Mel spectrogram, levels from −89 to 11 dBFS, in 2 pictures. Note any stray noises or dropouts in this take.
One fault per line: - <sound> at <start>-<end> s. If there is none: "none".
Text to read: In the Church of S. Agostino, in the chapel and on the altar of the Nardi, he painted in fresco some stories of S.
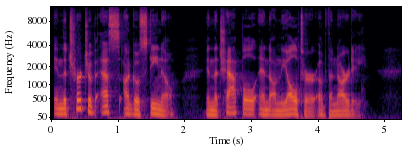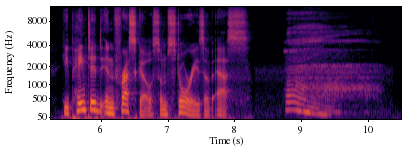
- sigh at 8.7-10.3 s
